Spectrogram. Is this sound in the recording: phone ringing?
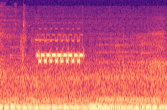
yes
